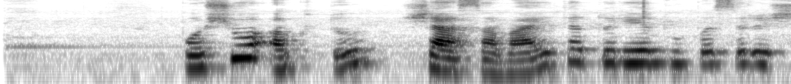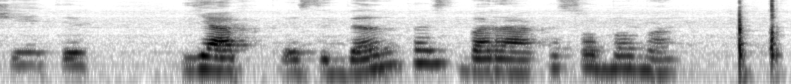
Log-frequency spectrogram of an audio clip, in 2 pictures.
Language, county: Lithuanian, Vilnius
